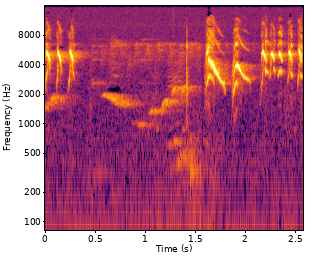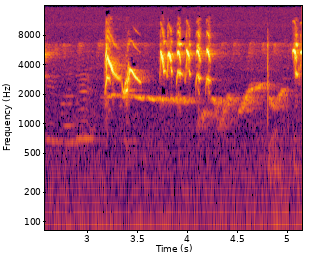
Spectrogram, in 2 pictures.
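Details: White-rumped shama in cililin-mimicking song, used to stir other birds to sing: clusters of quick high stuttered notes and steep downslurs, with soft lower whistled glides filling the gaps.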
